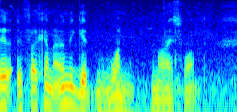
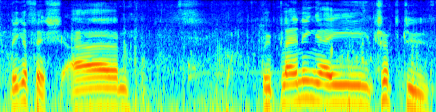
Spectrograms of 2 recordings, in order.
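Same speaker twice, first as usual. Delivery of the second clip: raised voice, higher and louder; shouting over wind; 4 semitones higher, 6 dB louder than usual. Real, not acted. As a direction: call out over the gusts. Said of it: "I hope you can hear me, over the wind".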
